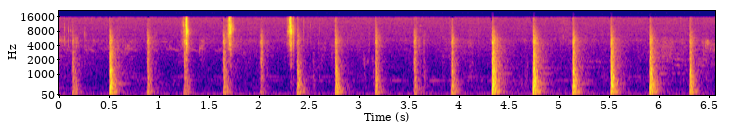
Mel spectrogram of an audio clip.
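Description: Steady rhythmic knocking, about two to three sharp knocks a second, a hard tool striking a hard surface; the knocks are loudest a little past the middle.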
